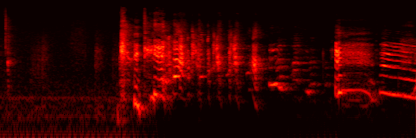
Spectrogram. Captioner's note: laughter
